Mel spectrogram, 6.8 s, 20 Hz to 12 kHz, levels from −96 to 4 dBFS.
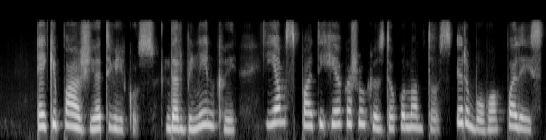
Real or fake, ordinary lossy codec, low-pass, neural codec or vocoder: fake; MP3, 96 kbps; 7.2 kHz; codec, 16 kHz, 1 kbps, X-Codec, HuBERT features, trained on LibriSpeech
